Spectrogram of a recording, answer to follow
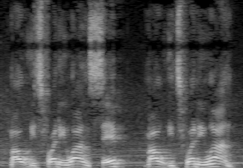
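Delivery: doing a bad Australian team-radio voice on "multi twenty-one"; mock Australian accent, quoting the team order; poor Australian accent. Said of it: "Sorry about the poor Australian accent there".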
